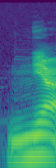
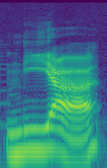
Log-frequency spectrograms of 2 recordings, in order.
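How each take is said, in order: First: The name has one syllable, without the ee sound. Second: The name has two syllables, with an ee sound. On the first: The speaker calls it right. "so it's just Nya" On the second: The speaker calls it wrong. "So I'm saying Nia"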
